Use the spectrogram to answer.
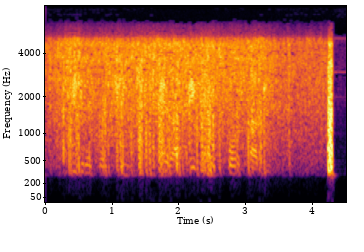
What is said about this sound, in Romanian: Îmi pare rău, semnalul foarte slab și acoperit de paraziți, ești importabil.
